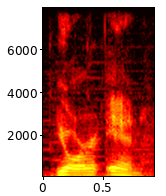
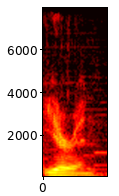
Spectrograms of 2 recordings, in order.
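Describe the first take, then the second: First: The two words are clearly separated. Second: The two words run together as one. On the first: The speaker calls it right. "Let's enunciate a little better here" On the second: The speaker calls it wrong. "not urine"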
